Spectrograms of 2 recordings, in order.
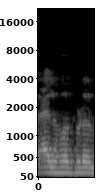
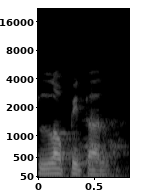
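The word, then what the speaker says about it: L'Hôpital: Also मिसप्रोनाउंसिएशन, है ना, उसको मिसप्रोनाउंसिएशन होता है, उसको एल हॉस्पिटल रूल बोलते हैं, ठीक है। बस उसका यूज कर देना है, ठीक, क्योंकि देखो 1 यहाँ पुट करने पर एक्चुअली उसका जो वो फ्रेंच वर्ड है, तो दैट्स करेक्ट प्रोनाउंसिएशन इज लॉपिताल, ठीक है। वो हमने इंडियन वर्जन में उसे हेल्प बना दिया, ऐसा कुछ हॉस्पिटल नहीं है, दैट्स लॉपिताल, है ना, dedicated to a mathematician, okay।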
